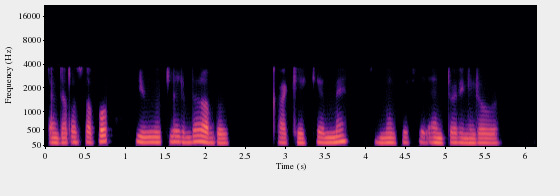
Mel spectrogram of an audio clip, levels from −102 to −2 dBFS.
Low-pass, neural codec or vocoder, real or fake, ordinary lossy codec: 3.6 kHz; codec, 24 kHz, 0.9 kbps, WavTokenizer, large speech release; fake; none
